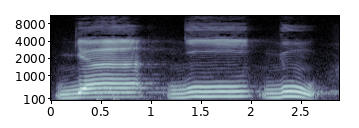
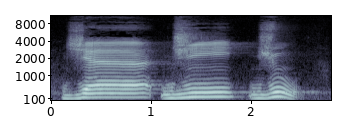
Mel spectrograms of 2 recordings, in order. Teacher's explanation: Jadi jim tengah lidah yang dinaikkan ke langit ditempelkan, lengket kalau bisa, tetapi tidak bernafas. ketika mengucapkannya.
